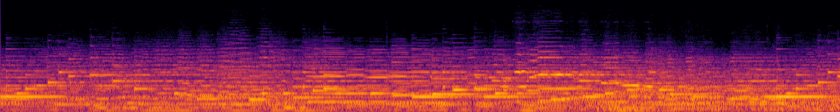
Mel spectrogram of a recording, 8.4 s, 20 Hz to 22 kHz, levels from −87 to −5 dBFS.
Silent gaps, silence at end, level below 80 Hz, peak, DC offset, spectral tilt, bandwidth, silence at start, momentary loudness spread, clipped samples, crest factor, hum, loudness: none; 0 s; -42 dBFS; -8 dBFS; 0.4%; -7 dB/octave; 8.4 kHz; 0 s; 7 LU; under 0.1%; 14 dB; none; -23 LUFS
